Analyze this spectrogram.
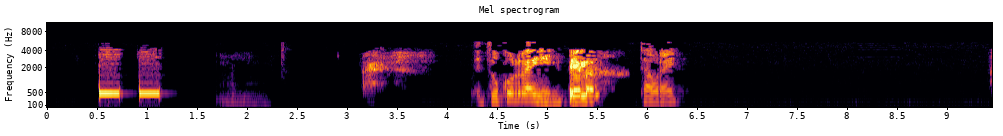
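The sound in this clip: Phone tones: two short, identical beeps in quick succession, followed by a person speaking in brief phrases with pauses.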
